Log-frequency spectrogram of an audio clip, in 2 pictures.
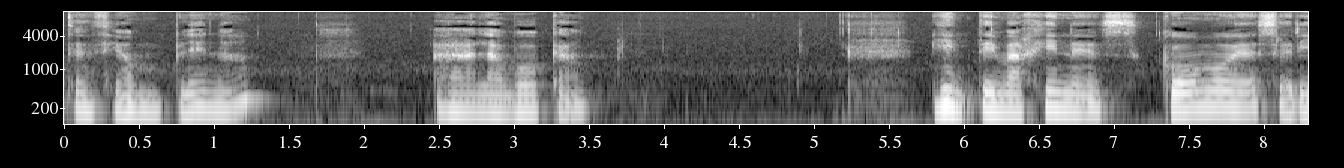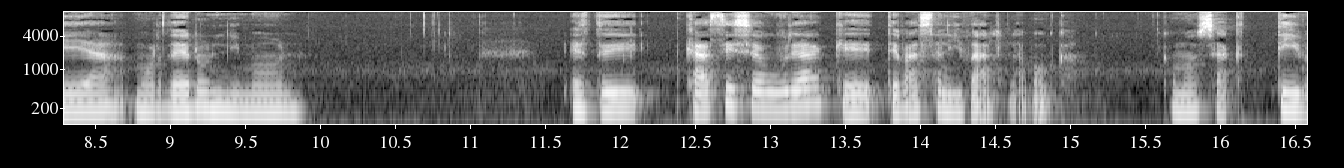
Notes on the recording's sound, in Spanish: Con sonido de olas de fondo.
